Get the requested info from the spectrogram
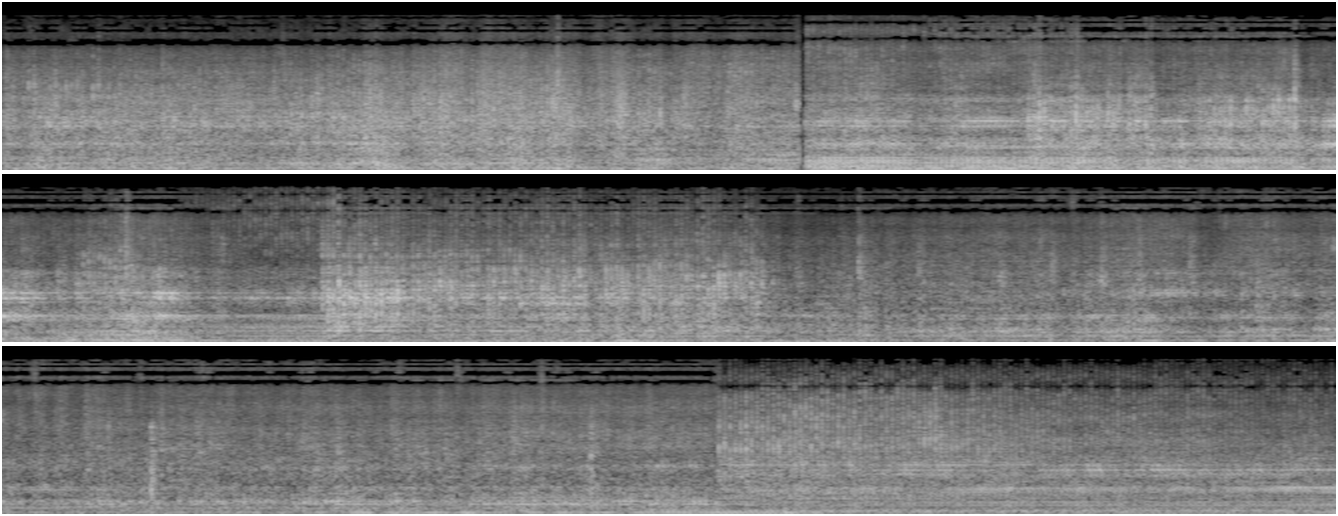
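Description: PTO-driven wood chipper run by a Massey Ferguson tractor engine, chipping beech branches and blowing the chips out of its discharge chute. The machine noise swells as wood is drawn in and chewed, and the sound changes abruptly several times.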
